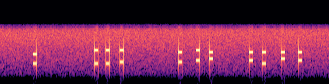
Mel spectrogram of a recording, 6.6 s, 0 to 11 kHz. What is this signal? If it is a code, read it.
DTMF, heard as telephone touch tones, dialled by hand, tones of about 70 ms. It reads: 1 336 590 8208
